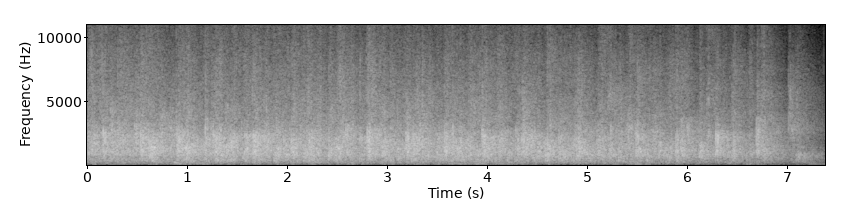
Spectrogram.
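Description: A room at a regional volunteer awards ceremony breaks into sustained, dense applause for the club's first female chair, a loud steady wash of clapping that fades slightly at the end.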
